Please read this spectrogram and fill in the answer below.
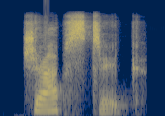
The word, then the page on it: chapstick: Indian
